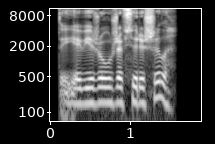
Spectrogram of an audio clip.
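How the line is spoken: Cold reply. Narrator (Russian): холодно отозвался Эвейн

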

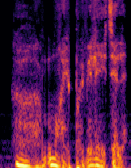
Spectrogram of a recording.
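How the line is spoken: Smiling whisper, head bowed. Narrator (Russian): Арт, не поднимая опущенную на грудь голову, расплылся в широкой улыбке, прошептал

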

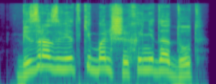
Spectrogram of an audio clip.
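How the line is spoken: Skeptical snort. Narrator (Russian): хмыкнул Назар

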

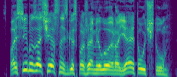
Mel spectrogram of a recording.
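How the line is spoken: Loud. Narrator (Russian): громко сказал

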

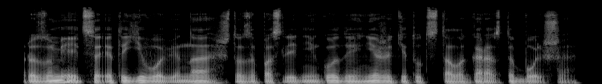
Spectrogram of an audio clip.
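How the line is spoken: Calm confirmation. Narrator (Russian): также спокойно подтвердил, словно не заметив насмешки

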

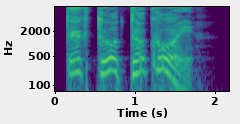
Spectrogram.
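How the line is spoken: Hoarse-voiced question. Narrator (Russian): осипшим голосом спросил Жигалов

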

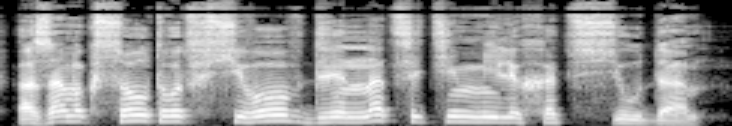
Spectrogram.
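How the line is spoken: Dull, muffled remark. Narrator (Russian): глухо проронил он

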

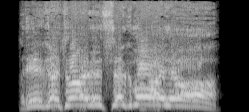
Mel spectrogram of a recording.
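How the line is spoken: Roared. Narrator (Russian): Проревел

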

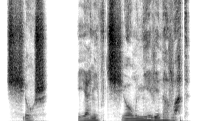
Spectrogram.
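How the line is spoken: Hissing. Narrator (Russian): Грик прошипел

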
